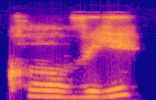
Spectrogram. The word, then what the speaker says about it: coffee: Nah, ini bacanya coffee. O-nya nggak terlalu bulat. V-nya, F bunyinya beda dengan V. Tadi Naima bunyinya V. Coffee. Nah, coffee bunyi F.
